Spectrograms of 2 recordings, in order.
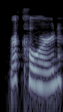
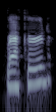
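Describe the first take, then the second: First: Record as ree-CORD, falling; stress on second syllable. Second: Record as REK-erd; stress on first syllable. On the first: Teacher reading word list aloud, stress on second syllable. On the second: Teacher reading word list aloud, stress on first syllable. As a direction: hit the Rec in Record. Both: Shown as a demonstration. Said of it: "both of the different pronunciations".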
